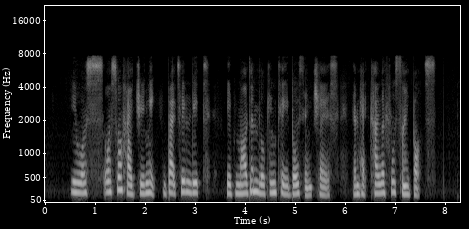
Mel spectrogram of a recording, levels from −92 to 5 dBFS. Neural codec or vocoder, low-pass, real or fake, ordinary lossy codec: codec, 16 kHz, 1 kbps, FreqCodec, larger model; none; fake; none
